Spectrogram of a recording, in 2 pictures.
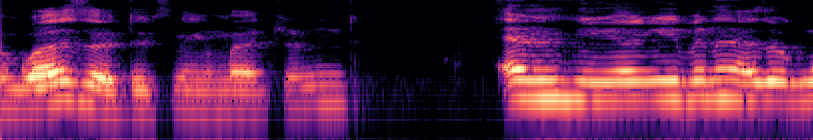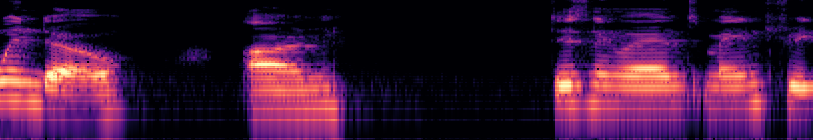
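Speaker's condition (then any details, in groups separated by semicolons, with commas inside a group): Cerebral palsy; uses a chair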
